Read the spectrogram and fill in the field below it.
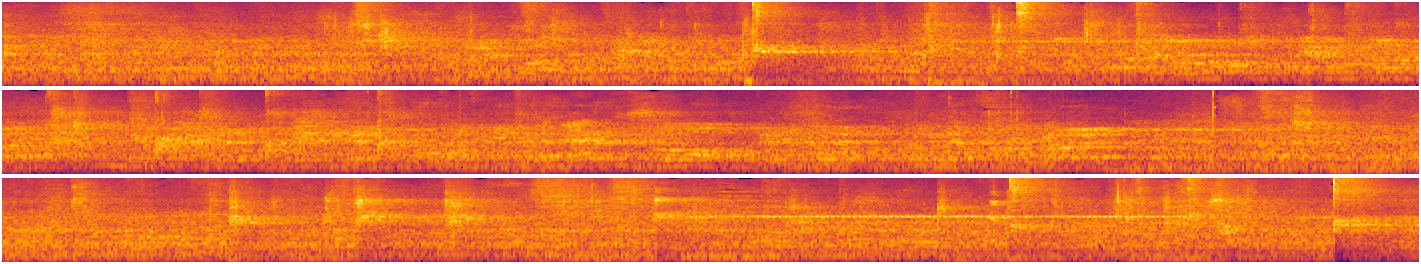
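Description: Fencing blades clash and scrape with sharp metallic clicks.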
